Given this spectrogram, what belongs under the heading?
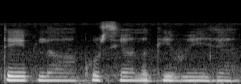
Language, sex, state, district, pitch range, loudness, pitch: Hindi, female, Rajasthan, Bikaner, 175-185 Hz, -17 LUFS, 180 Hz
